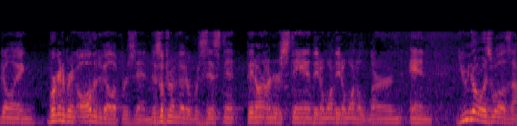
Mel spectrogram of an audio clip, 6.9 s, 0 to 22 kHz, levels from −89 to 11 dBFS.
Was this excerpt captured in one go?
no; 3 cuts; at 2.2 s, 3.2 s, 4.5 s

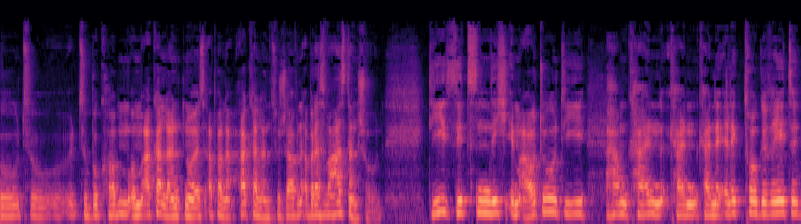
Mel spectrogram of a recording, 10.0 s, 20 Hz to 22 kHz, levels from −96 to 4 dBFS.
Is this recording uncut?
no; 3 cuts; at 1.6 s, 7.6 s, 8.4 s

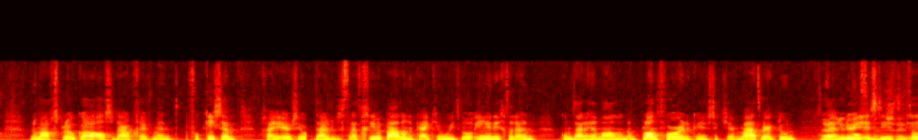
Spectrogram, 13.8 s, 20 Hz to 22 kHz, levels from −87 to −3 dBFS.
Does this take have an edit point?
yes; 2 cuts; at 4.6 s, 9.4 s

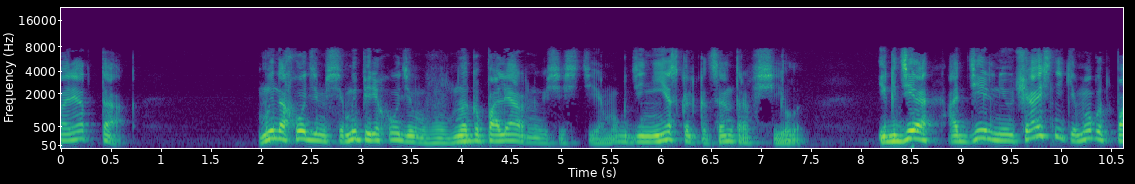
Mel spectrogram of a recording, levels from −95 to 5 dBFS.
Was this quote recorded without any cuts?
yes; 0 cuts

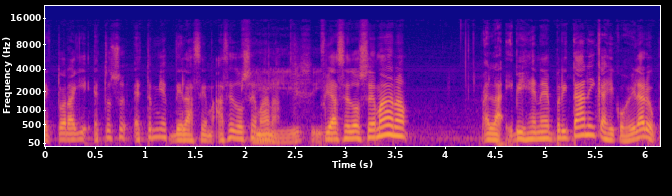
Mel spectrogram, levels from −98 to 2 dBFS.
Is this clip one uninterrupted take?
no; 3 cuts; at 1.2 s, 2.8 s, 4.7 s

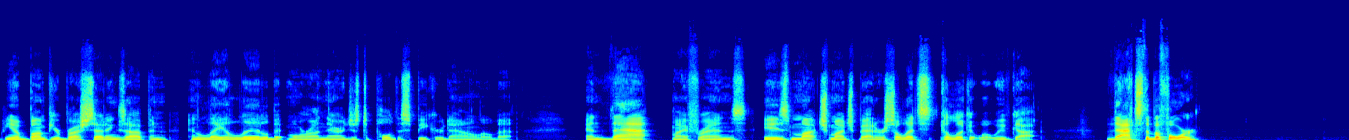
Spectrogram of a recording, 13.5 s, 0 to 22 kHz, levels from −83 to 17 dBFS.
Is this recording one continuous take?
no; 4 cuts; at 1.8 s, 3.9 s, 7.5 s, 9.4 s

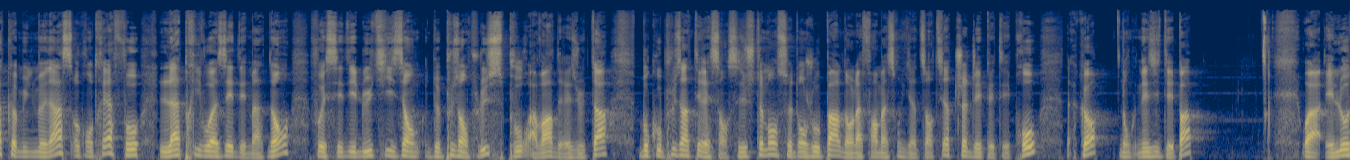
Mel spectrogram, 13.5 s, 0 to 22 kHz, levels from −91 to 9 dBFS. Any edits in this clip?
no; 0 cuts

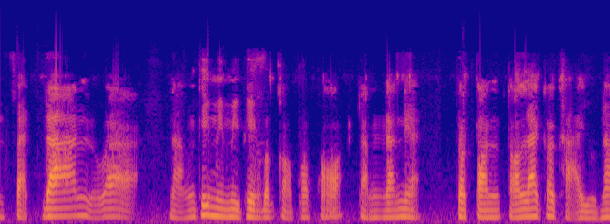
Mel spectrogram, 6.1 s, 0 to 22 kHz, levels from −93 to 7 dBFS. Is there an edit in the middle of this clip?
no; 0 cuts

